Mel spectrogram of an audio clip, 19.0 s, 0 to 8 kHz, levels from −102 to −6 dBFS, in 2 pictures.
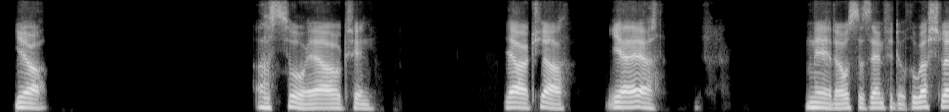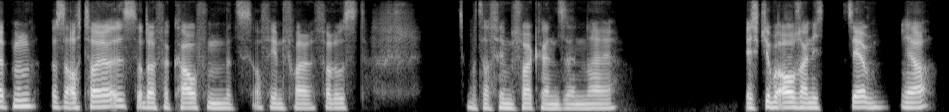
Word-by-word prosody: Ja. 125 -3 +3 2.1
Ach 135 -2 0
so, 125 -2 +1
ja, 120 +1 +4
okay. 110 -2 -3 1.3
Ja 135 -2 +5
klar. 120 -5 +2 0.4
Ja, 140 -1 +2
ja. 135 -3 +5 1.5
Ne, 130 -3 +2
da 115 0 +2
musst 125 +2 0
du 125 - -2
sie 130 - 0
entweder 120 -4 -3
rüberschleppen, 150 +4 +1
was 140 -2 -4
auch 130 -1 +1
teuer 145 +2 +3
ist 165 -3 -2
oder 130 -1 +1
verkaufen, 125 0 -1
mit 120 -4 -8
auf 130 - -11
jeden 125 -2 -2
Fall 115 +1 -3
Verlust. 125 -1 -6 0.9
Das - - -18
macht 120 -3 -9
auf 115 -3 -5
jeden 120 -2 -1
Fall 120 +3 -1
keinen 110 -1 -2
Sinn, 110 0 -4
ne. 115 +2 -3 1.3
Ich 125 -2 -1
gebe 145 -3 +2
auch 135 0 +6
eigentlich 130 -1 +1 0.2
sehr 140 -2 +2 0.2
ja? 135 0 +1
125 Hz, 130 wpm, -22 LUFS, 115-135 Hz, 2.1 s, auch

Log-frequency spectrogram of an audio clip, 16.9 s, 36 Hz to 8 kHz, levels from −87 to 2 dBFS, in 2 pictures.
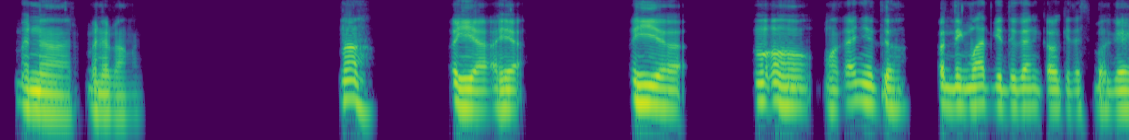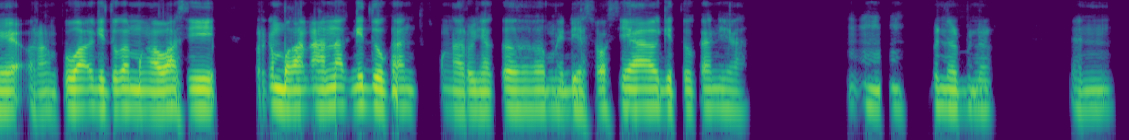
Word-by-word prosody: Benar 110 -5 +3
benar 110 -1 0
banget. 100 0 -10 1.5
Nah, 175 -11 +2 0.6
iya 125 -1 +6
iya. 125 0 +4 0.8
Iya. 140 -4 +5 0.5
Heeh, 160 -3 +3 0.3
makanya 155 +5 0
tuh 135 -2 +1 0.3
penting 140 -1 +2
banget, 140 0 +2
gitu 130 - -1
kan, 130 0 +1
kalo 125 0 0
kita 120 0 -8
sebagai 120 0 +1
orang 115 0 -8
tua, 130 0 +3
gitu 125 -1 -2
kan, 130 0 +2
mengawasi 125 +1 +3 0.3
perkembangan 125 -2 +2
anak, 135 -1 +1
gitu 135 -1 +3
kan, 125 0 -1
terus - - -30
pengaruhnya 120 -1 -3
ke 125 -1 -1
media 120 0 -3
sosial, 130 +2 0
gitu 125 0 -4
kan 125 +2 -6
ya. 120 -2 -9 0.8
Mhm 125 -2 -8
mhm, 130 - -14 0.3
bener 130 -2 -2
bener. 120 0 -9 0.6
Dan 125 0 -10
125 Hz, 140 wpm, -16 LUFS, 120-130 Hz, 1.5 s, iya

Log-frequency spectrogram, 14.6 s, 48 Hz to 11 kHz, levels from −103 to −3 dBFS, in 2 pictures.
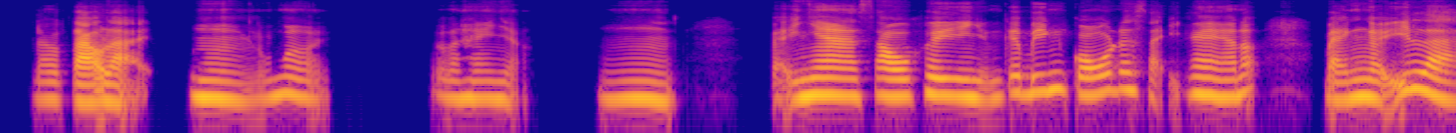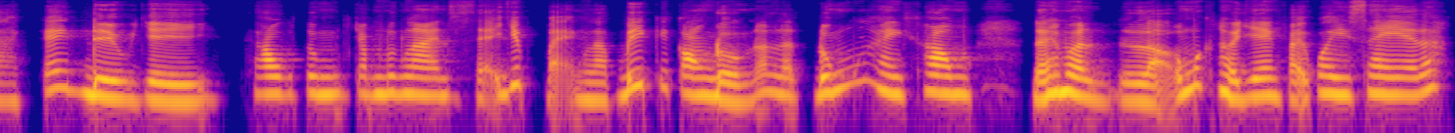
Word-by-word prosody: Đào 195 0 -9
tạo 175 -2 +5
lại. 175 - -1 0.2
Ừm, 205 -3 -1
đúng 210 +3 -7
rồi, 230 -3 -4 0.6
rất 220 - -17
là 205 - -7
hay 205 0 -4
nhỉ. 195 -2 -7 0.4
Ừm, 200 -1 -4 0.5
vậy - - -9
nha, 225 +1 +3
sau 220 -1 +3
khi 225 -1 +1
những 205 -1 -4
cái 250 +2 -4
biến 270 +4 -1
cố 240 +2 +1
đó 290 0 -2
xảy 275 - -12
ra 225 -3 +1
đó, 260 - -2 0.3
bạn 205 +3 -1
nghĩ 215 +7 0
là 220 -11 +2
cái 300 +2 -2
điều 225 -6 +4
gì 185 -1 0 0.2
sau 240 0 +2
tương 240 -1 -1
trong 240 0 -3
tương 245 0 -1
lai 230 -2 +1
sẽ 210 0 -9
giúp 325 +9 -1
bạn - - -6
là 190 -1 -3
biết 315 +9 +3
cái 315 - -10
con 240 -3 +4
đường 180 -4 +3
đó 260 - -5
là 235 -3 -4
đúng 290 - +1
hay 250 -3 +2
không, 245 0 +4 0.3
để 215 +4 +5
mà 235 -5 +7
lỡ 180 +4 +1
mất 340 - 0
thời 235 -7 +5
gian 220 +2 +2
phải 200 - -1
quay 245 -2 +2
xe 235 -1 +1
đó? 270 - +1
225 Hz, 235 wpm, -24 LUFS, 200-245 Hz, 0.6 s, mà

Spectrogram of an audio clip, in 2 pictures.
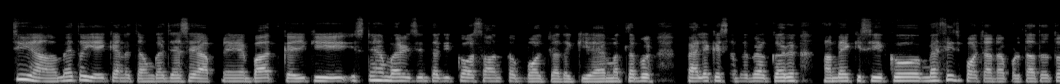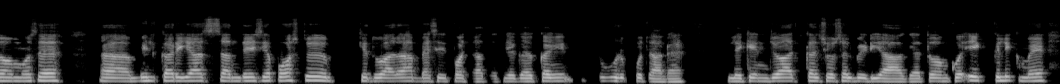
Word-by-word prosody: जी, 235 -1 +5
हाँ। 145 -5 +1
मैं 180 +3 0
तो 200 - -1
यही 160 -5 +3
कहना 150 0 -3
चाहूँगा, 140 +1 -3
जैसे 145 +1 -1
आपने 145 +1 -1
बात 155 +1 +2
कही 150 0 +2
कि 165 +3 +2 0.3
इसने 190 +3 0
हमारी 170 -3 +3
ज़िंदगी 155 0 -3
को 160 - +2
आसान 150 -1 -2
तो 155 - -2
बहुत 140 -1 -2
ज़्यादा 135 0 -2
किया 140 -1 0
है, 135 - +2
मतलब 155 +2 +1 0.4
पहले 155 +1 +2
के 170 0 0
समय 150 -1 -9
में 155 +1 0
अगर 165 +3 +2 0.3
हमें 160 +2 +3
किसी 165 -1 +2
को 170 0 +7 0.2
मैसेज 180 +2 0
पहुँचाना 140 -3 -1
पड़ता 140 0 -1
था, 145 +1 -4
तो 165 +3 +1
हम 160 0 -2
उसे 175 +2 +3
अ, - - -2 0.7
मिलकर 170 +1 0
या 170 +1 +3
संदेश 165 0 0
या 170 - +3
पोस्ट 180 +1 +1 0.6
के 165 - 0
द्वारा 155 +1 +1
मैसेज 145 0 -4
पहुँचाते 135 -3 -4
थे, 145 +2 -5
अगर 140 0 0
कहीं 155 0 +1
दूर 165 -4 -5
पहुँचाना 135 -4 -3
है। 130 0 -3 0.4
लेकिन 145 +1 0
जो 155 +2 +3
आजकल 160 +1 0
सोशल 155 0 0
मीडिया 145 -2 +2
आ 135 0 +2
गया, 135 0 -1
तो 150 +2 -1
हमको 145 +2 -1
एक 180 0 +2
क्लिक 175 0 0
में 165 +2 +1
155 Hz, 185 wpm, -23 LUFS, 145-165 Hz, 0.7 s, को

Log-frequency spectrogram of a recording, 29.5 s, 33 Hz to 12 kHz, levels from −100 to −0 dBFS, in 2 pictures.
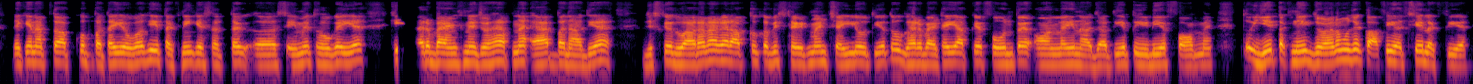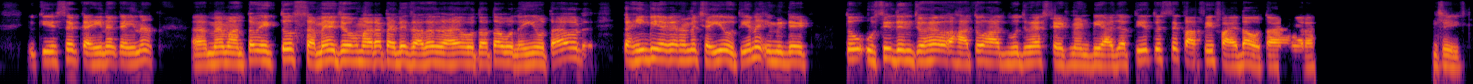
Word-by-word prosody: लेकिन 155 +3 0
अब 150 - -1
तो 160 - +4
आपको 155 +2 -1
पता 145 - +2
ही 150 - +3
होगा 150 +1 +3
कि 180 - +1
ये 175 - +3
तकनीक 150 0 -2
इस 140 - -8
हद 135 -3 -4
तक 150 -1 -1
अ, 130 0 +2
सीमित 145 +4 -3
हो 135 -1 0
गई 150 +1 +2
है, 170 +3 +2 0.3
कि 360 - -2 0.2
हर 155 - +4
बैंक 145 -1 +2
ने 155 -1 +1
जो 145 0 0
है 165 +2 +3
अपना 160 0 -1 0.2
एप 150 - 0
बना 135 -4 +1
दिया 150 +7 +1
है, 170 - -3 0.3
जिसके 140 +5 -2
द्वारा 140 0 +3
ना 175 - +3
अगर 170 -1 +4
आपको 150 +2 0
कभी 155 +1 -2
स्टेटमेंट 155 +1 0
चाहिए 140 +2 0
होती 150 -1 -2
है, 155 - 0
तो 180 +3 -3
घर 145 -2 +1
बैठे 140 +1 +1
ही 150 - +3
आपके 155 +1 +1
फोन 140 -1 0
पे 155 - +4 0.2
ऑनलाइन 140 +1 -1
आ 125 - -1
जाती 130 +1 -1
है - - +3
पीडीएफ़ 135 0 -1
फॉर्म 125 +1 0
में। 135 - -5 0.3
तो 420 - +2
ये 175 - +2
तकनीक 165 0 +1
जो 150 -1 +4
है 145 - +4
ना 175 - +2
मुझे 185 0 +3
काफ़ी 130 +6 +2
अच्छी 160 +2 0
लगती 145 -4 -3
है, 125 - -1
क्योंकि 135 +4 -7
इससे 160 +4 -1
कहीं 145 -4 +1
न 155 - +1
कहीं 145 -1 0
ना 175 +2 -2 0.4
अ, 130 - 0
मैं 150 +2 0
मानता 150 +1 +1
हूँ 175 - -1
एक 165 -2 +1
तो 195 0 +4
समय 165 +1 +2
जो 170 0 +3
हमारा 160 -1 +3
पहले 160 -1 +1
ज़्यादा 145 +1 +2
ज़ाया 145 -1 +3
होता 150 0 0
था, 160 - +4
वो 155 0 +2
नहीं 135 +3 -2
होता 145 -1 0
है - - +2
और 210 - -3 0.4
कहीं 175 +3 +2
भी 200 - +4
अगर 180 -1 +2
हमें 175 +1 0
चाहिए 165 +1 +1
होती 160 -3 -1
है 175 - +1
ना 220 - +1
इमीडिएट 155 -2 0 0.4
तो 190 0 +2
उसी 185 +5 0
दिन 180 -1 +1
जो 165 +1 +1
है 175 +2 +3 0.2
हाथों-हाथ 150 +1 +1
वो 145 +1 -3
जो 145 +2 -3
है 155 - +3
स्टेटमेंट 135 -3 -2
भी 135 - +1
आ 130 -1 +2
जाती 140 +6 -2
है, 180 - +1
तो 185 +2 -3
इससे 190 +2 -5
काफ़ी 170 -1 -1
फायदा 125 +3 +2
होता 125 - +1
है 120 - +2
हमारा। 115 -1 -4 1.2
जी, 120 -4 -5
150 Hz, 245 wpm, -25 LUFS, 140-165 Hz, 1.2 s, तो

